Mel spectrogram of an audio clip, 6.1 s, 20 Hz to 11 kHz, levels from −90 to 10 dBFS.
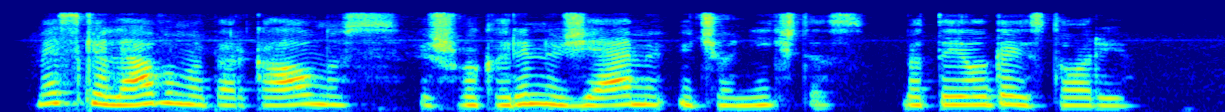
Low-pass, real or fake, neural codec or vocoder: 7.2 kHz; real; none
